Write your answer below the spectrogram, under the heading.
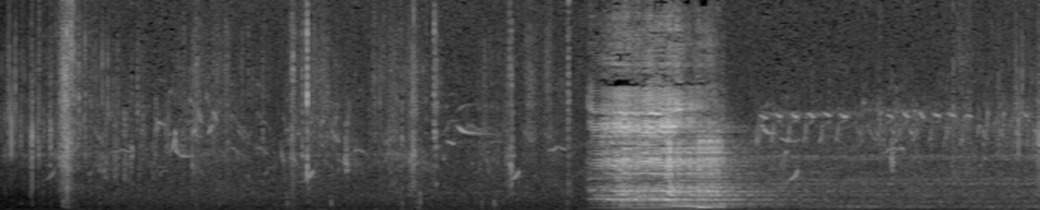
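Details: Deer giving a single loud, harsh call lasting about one second midway through, with strong low harmonics that sag slightly at the end. Quiet outdoor background with scattered faint clicks before and after.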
